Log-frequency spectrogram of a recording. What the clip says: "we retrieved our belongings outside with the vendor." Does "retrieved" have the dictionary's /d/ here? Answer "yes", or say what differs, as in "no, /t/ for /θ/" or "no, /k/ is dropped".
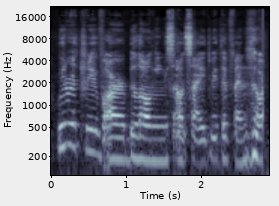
no, /d/ is dropped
